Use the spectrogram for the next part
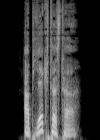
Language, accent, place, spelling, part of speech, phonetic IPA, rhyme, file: German, Germany, Berlin, abjektester, adjective, [apˈjɛktəstɐ], -ɛktəstɐ, De-abjektester.ogg
- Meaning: inflection of abjekt: 1. strong/mixed nominative masculine singular superlative degree 2. strong genitive/dative feminine singular superlative degree 3. strong genitive plural superlative degree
